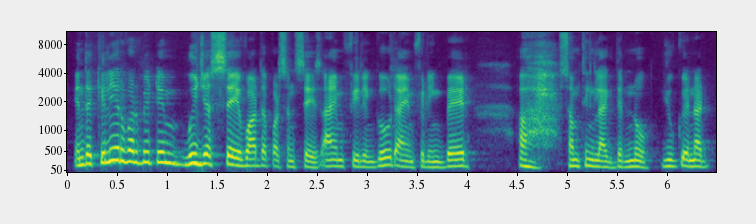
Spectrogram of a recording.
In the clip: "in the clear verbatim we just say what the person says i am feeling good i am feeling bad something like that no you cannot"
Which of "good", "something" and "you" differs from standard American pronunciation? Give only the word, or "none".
something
